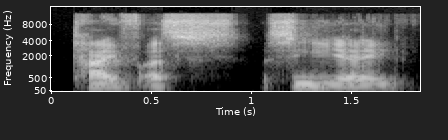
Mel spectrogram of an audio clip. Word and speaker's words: Typhaceae: And there's probably there's a good story to that too, but it's in the I gotta pronounce this right. It's the Typhaceae. No, let me get my notes here. Typhaceae.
